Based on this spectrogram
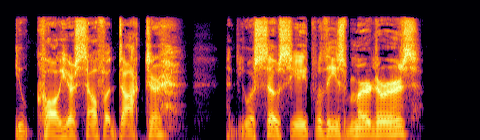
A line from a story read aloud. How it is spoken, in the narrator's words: Doremus raised his head from the table to gasp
